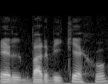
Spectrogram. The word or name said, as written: bobstay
